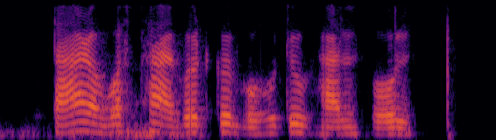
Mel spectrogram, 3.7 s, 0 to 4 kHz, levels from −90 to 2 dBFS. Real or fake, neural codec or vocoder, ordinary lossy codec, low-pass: real; none; Opus, 24 kbps; 3.6 kHz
